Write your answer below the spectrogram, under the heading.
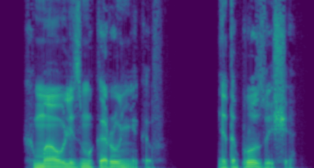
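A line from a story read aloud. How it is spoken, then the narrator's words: Grim middle-aged man. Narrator (Russian): мужчина средних лет мрачно произнес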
